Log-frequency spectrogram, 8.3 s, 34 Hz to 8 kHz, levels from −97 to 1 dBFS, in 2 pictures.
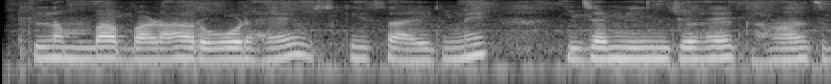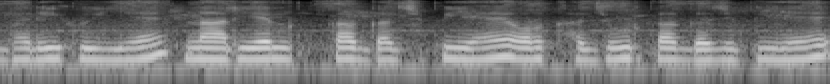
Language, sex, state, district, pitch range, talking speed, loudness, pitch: Hindi, female, Jharkhand, Sahebganj, 175-185 Hz, 195 wpm, -25 LUFS, 180 Hz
